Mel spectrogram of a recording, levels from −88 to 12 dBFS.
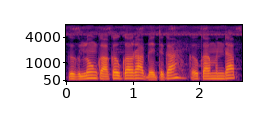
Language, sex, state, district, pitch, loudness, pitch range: Wancho, male, Arunachal Pradesh, Longding, 155 Hz, -16 LUFS, 130-160 Hz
